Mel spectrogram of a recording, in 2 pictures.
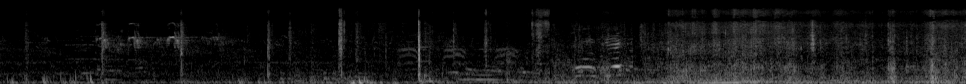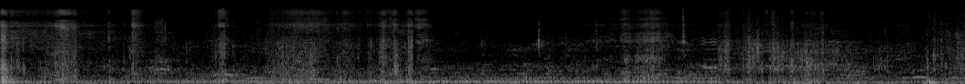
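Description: Sand being scooped by hand into woven plastic sacks and the sacks handled, a rustling scrape heaviest in the middle of the stretch, among scattered knocks, with faint voices in the background.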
